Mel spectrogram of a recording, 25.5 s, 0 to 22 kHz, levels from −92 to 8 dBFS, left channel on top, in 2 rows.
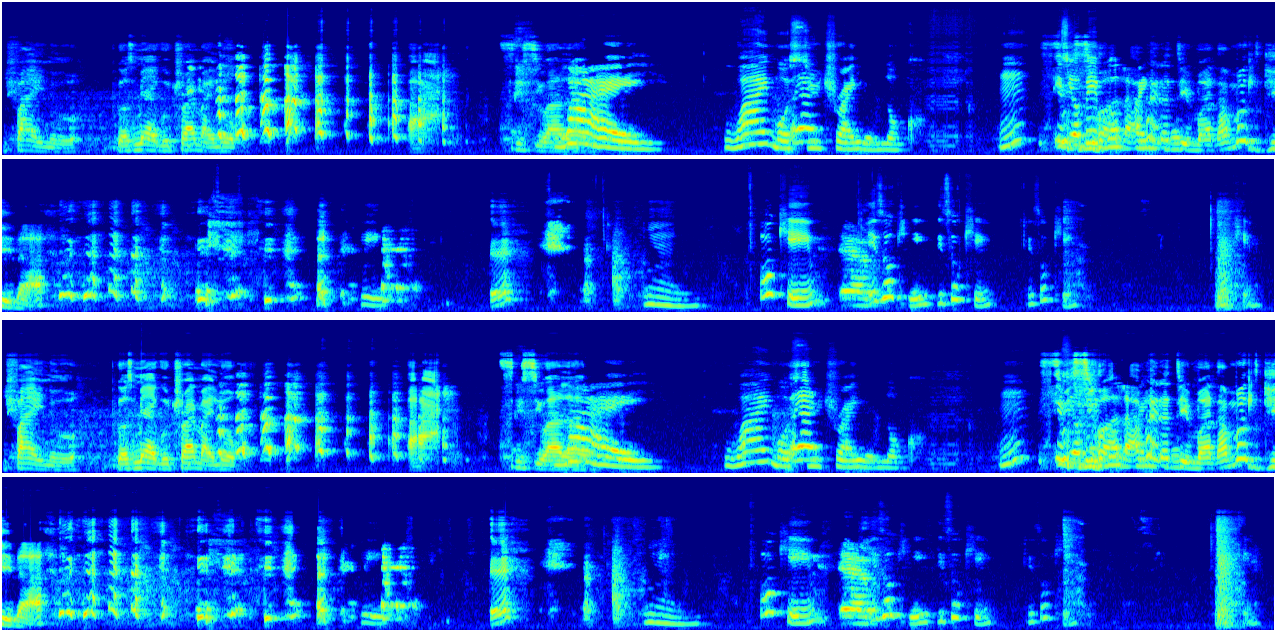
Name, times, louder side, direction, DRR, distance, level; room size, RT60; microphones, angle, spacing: voice 1, 0.0-2.3 4.1-4.4 5.0-5.9 7.8-8.2 10.4-16.3 16.5-16.9 17.6-18.0 18.5-19.4 21.1-21.5 23.3-23.6 24.9-25.2, right 5 dB, 75° right, 0.8 m, -34 dB
voice 2, 2.1-4.0 5.1-6.6 7.2-9.6 10.0-10.2 10.5-11.8 14.8-14.9 15.9-16.0 16.3-16.6 18.2-18.6 19.1-19.8 20.3-20.9 21.4-22.6 23.0-23.5 24.9-25.3, left 3 dB, 70° left, 1.2 m, -34 dB
6.1 x 3.6 x 6.0 m
head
